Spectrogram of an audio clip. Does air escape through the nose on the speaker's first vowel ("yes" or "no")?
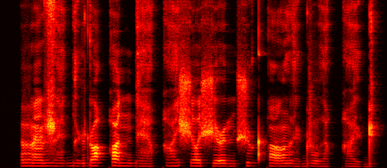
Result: yes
